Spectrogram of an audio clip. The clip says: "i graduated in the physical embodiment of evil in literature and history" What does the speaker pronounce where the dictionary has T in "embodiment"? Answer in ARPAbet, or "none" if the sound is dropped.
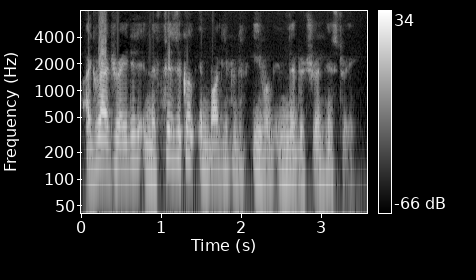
T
